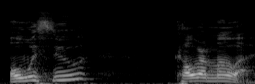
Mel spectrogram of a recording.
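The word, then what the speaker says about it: Owusu-Koramoah: I have Jeremiah Owusu Koramoah, right?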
